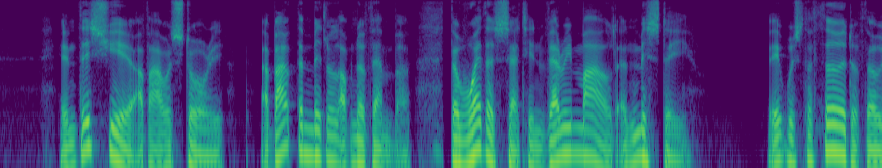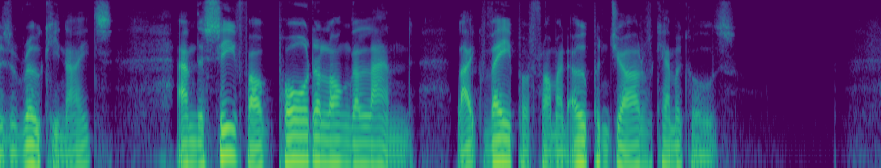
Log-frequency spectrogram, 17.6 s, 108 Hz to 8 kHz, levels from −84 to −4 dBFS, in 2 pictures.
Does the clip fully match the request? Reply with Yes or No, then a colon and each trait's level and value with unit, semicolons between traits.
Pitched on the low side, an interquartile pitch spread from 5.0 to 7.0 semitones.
Yes: low, 100 Hz; average, 5.3 semitones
